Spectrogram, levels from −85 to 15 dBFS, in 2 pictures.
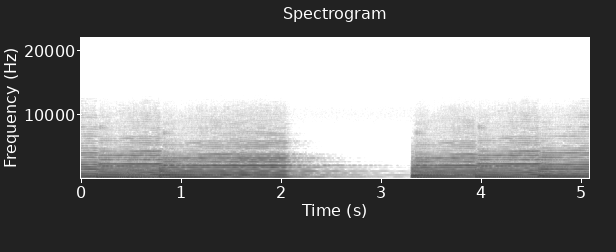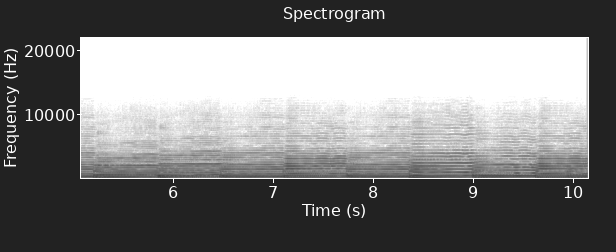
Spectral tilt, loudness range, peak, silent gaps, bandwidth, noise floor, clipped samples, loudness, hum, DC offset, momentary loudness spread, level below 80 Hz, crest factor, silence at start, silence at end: -6 dB/octave; 4 LU; -4 dBFS; none; 11 kHz; -59 dBFS; under 0.1%; -19 LUFS; none; 0.3%; 3 LU; -56 dBFS; 14 dB; 0 s; 0 s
